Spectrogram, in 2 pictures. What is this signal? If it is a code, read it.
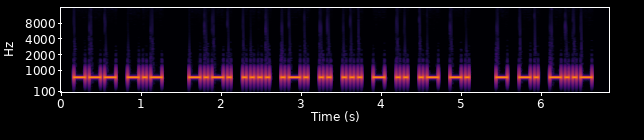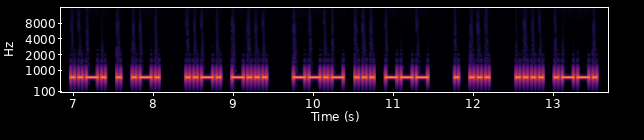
Morse code, heard as a keyed tone, about 25 wpm, 700 Hz. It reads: OK CHRISTIAN TNX FER FB QSO ES HP
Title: Practice QSO - Exchange 4 - Ending - 25wpm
